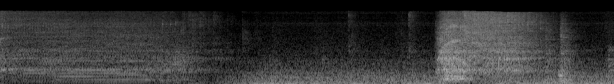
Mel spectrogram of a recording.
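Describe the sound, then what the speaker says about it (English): A Cuisinart electric knife buzzes as it cuts through a smoked salmon fillet, a close motor whine that changes pitch and surges louder partway through, with no talking. "This has been a very good electric knife for me."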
